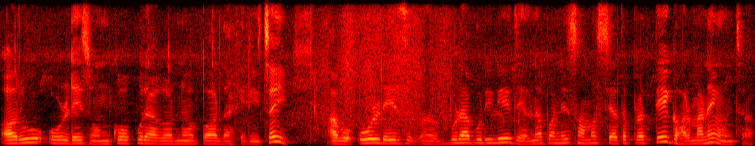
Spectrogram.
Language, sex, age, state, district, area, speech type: Nepali, female, 60+, West Bengal, Kalimpong, rural, spontaneous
